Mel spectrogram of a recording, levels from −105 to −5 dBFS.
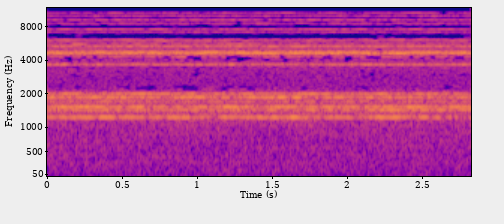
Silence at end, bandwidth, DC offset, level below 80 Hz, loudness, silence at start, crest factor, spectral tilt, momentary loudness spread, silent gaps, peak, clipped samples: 0 s; 11.5 kHz; under 0.1%; -76 dBFS; -29 LUFS; 0 s; 14 dB; 3 dB/octave; 1 LU; none; -18 dBFS; under 0.1%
